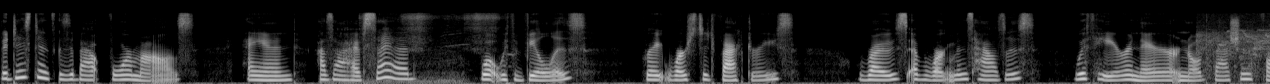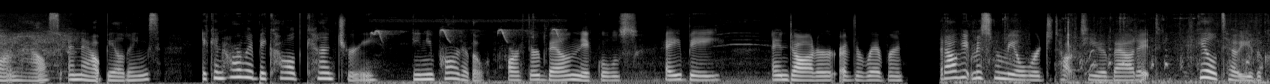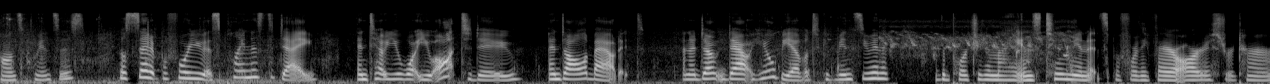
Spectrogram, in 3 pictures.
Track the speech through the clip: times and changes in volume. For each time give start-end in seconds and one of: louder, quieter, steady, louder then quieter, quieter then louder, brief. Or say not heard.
0.0-4.2 quieter then louder
4.8-38.0 steady.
